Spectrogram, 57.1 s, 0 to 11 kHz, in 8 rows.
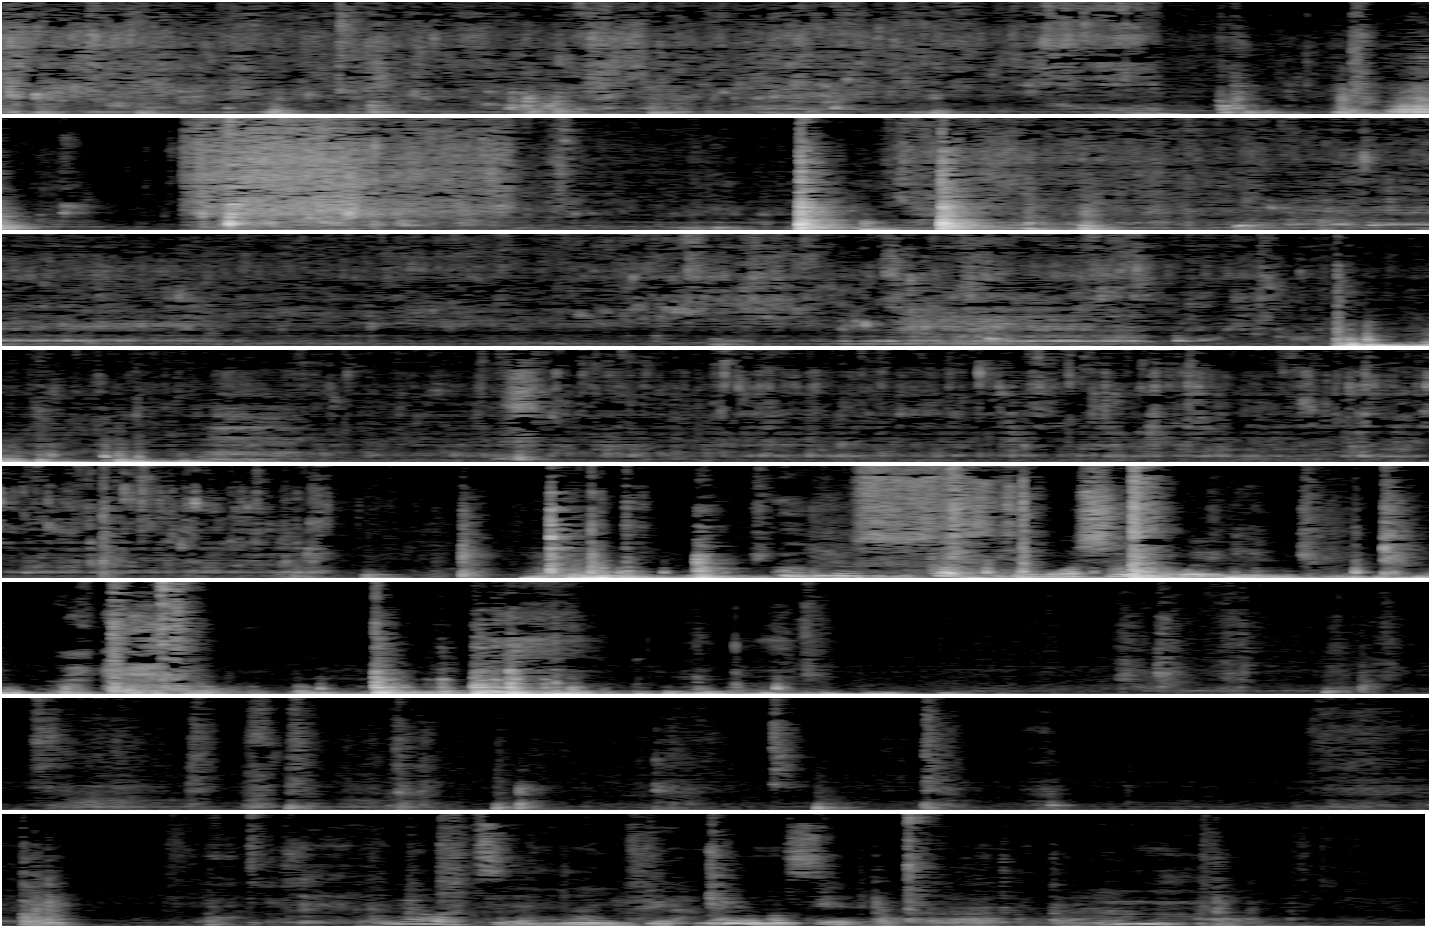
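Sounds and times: water running in kitchen sink: 0.0 - 30.6, 31.2 - 40.6
clatter of bowls and utensils: 6.1 - 8.7.

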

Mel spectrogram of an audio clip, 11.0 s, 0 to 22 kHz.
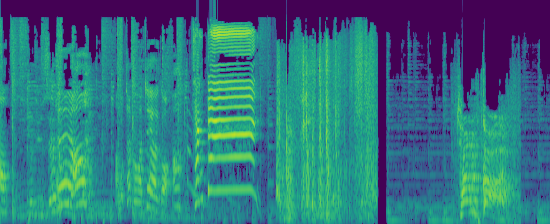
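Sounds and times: woman's high shout: 4.0 - 5.2
sharp knocks and thuds: 5.5 - 7.0.

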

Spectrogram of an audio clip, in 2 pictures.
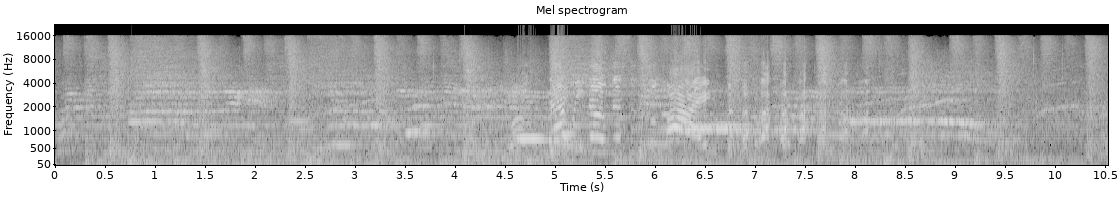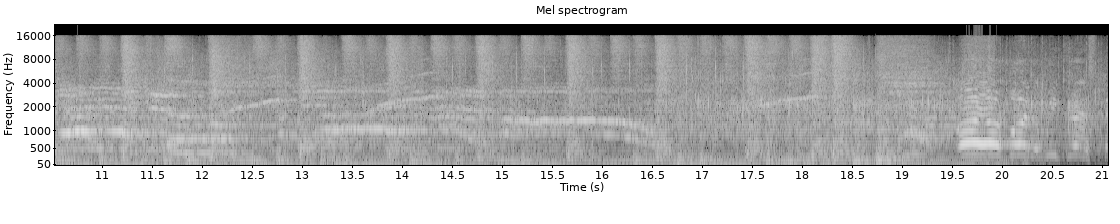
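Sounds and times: electric bass: 0.0 - 20.2
drums: 0.0 - 21.0.

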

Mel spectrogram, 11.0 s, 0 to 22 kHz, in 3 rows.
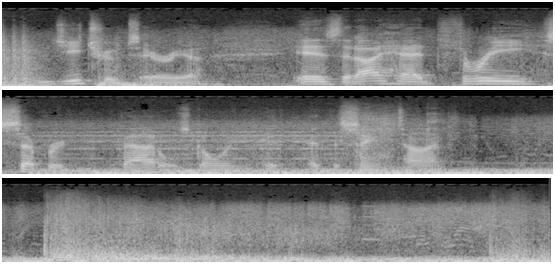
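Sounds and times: steady low rumble: 3.6 - 11.0
tank blast: 3.8 - 11.0.

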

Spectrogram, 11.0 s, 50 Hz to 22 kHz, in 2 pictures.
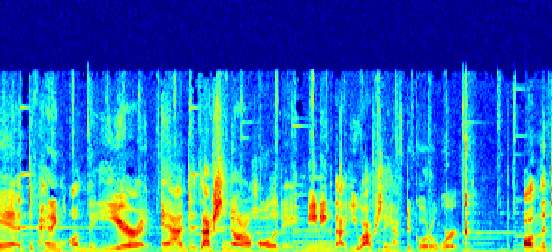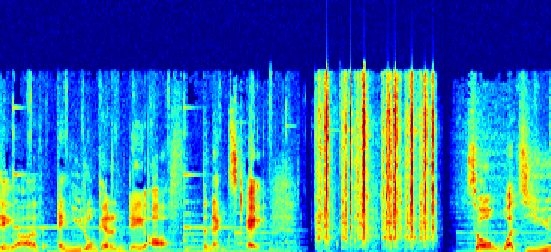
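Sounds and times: typewriter key clicks: 8.7 - 9.9.

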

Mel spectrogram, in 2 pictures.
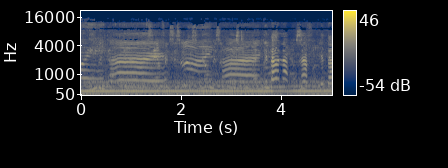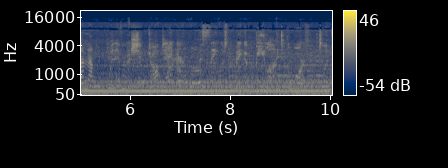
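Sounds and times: children calling: 0.0 - 4.8
boat engine droning: 0.0 - 10.0.

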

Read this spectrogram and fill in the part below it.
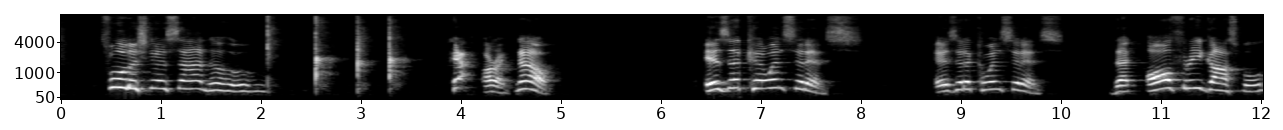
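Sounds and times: man clapping hands: 2.0 - 3.6.

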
